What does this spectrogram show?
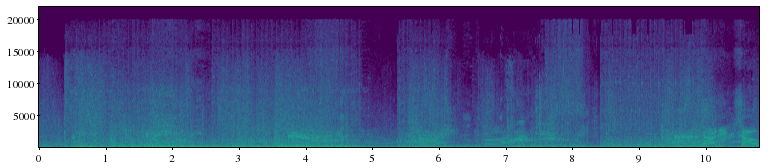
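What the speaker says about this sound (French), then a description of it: "Gare à la grenade!" Gears of War 3 gameplay carries dense, loud battle noise with heavy booms and bursts from a grenade explosion, mixed with mechanical clanks and creaks, while a voice speaks over it in short calls.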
